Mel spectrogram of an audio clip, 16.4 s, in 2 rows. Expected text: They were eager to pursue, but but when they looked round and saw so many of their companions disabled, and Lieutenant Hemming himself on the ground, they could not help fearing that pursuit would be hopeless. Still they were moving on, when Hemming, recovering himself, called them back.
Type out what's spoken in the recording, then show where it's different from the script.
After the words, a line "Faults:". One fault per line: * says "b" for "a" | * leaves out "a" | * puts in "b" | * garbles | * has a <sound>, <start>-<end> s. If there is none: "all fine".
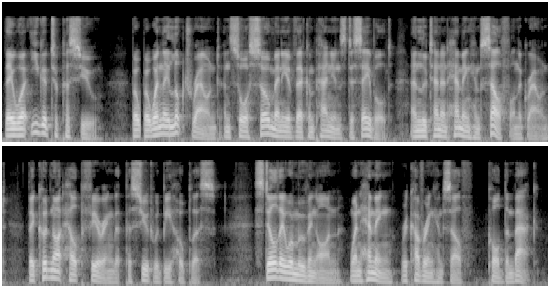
They were eager to pursue, but but when they looked round and saw so many of their companions disabled, and Lieutenant Hemming himself on the ground, they could not help fearing that pursuit would be hopeless. Still they were moving on, when Hemming, recovering himself, called them back.
Faults:
all fine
